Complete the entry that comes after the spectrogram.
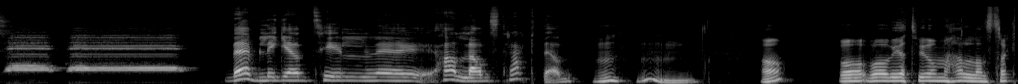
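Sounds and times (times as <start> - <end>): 
train whistle sounding as a train departs: 0.0 - 2.0
speech: 2.3 - 10.1.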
